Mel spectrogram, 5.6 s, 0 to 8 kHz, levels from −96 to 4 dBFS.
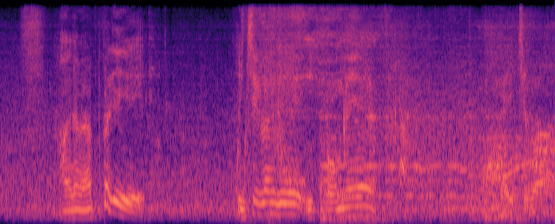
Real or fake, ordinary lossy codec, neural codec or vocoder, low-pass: fake; none; codec, 44.1 kHz, 7.8 kbps, Pupu-Codec; 7.2 kHz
